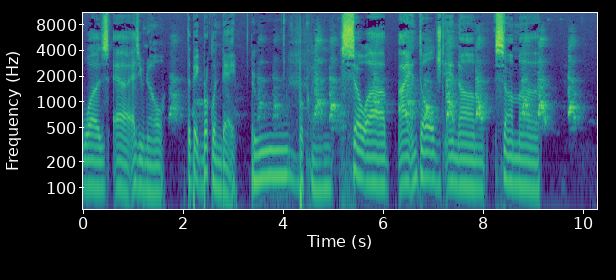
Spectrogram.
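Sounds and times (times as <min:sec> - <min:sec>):
speech: 0:00.0 - 0:09.3
dogs barking in short sharp bursts: 0:01.6 - 0:10.2.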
